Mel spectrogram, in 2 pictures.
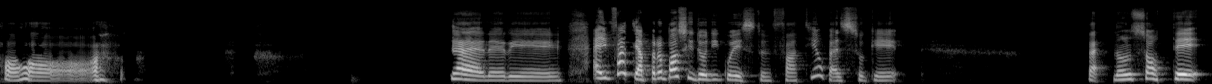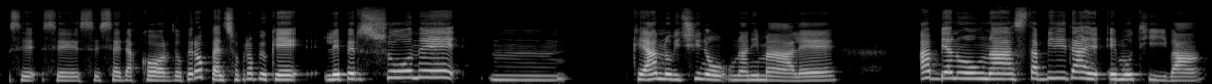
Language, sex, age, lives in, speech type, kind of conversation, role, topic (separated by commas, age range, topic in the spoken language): Italian, female, 60-64, Italy, conversation, unstructured, none, Come pensi che gli animali possano cambiare la nostra vita?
